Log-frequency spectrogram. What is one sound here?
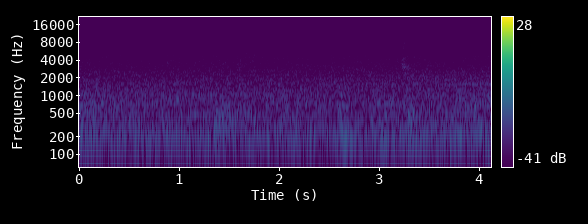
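A laptop keyboard clicks as someone types.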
